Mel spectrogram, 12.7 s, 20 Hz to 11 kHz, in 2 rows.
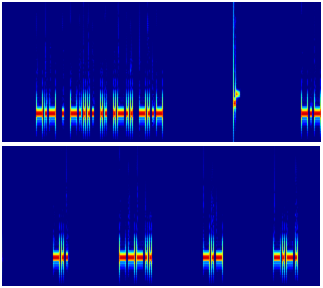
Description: Morse code, heard as a keyed tone, about 28 wpm, spaced as for 13 wpm, 700 Hz. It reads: KE6ILX KD8KC
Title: USA Call Signs - 6 Characters - 8x Character Spacing - 28wpm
